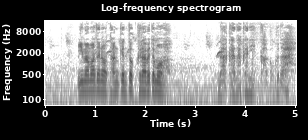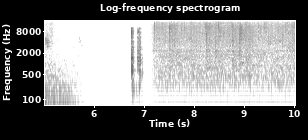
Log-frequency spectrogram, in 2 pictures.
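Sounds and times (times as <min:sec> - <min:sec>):
speech: 0:00.6 - 0:02.6, 0:03.5 - 0:05.1
sharp clicks: 0:06.7 - 0:07.0
steady rain falling outside a cave: 0:07.1 - 0:10.0.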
